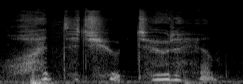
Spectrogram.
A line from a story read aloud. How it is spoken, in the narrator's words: He whispered it, said it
